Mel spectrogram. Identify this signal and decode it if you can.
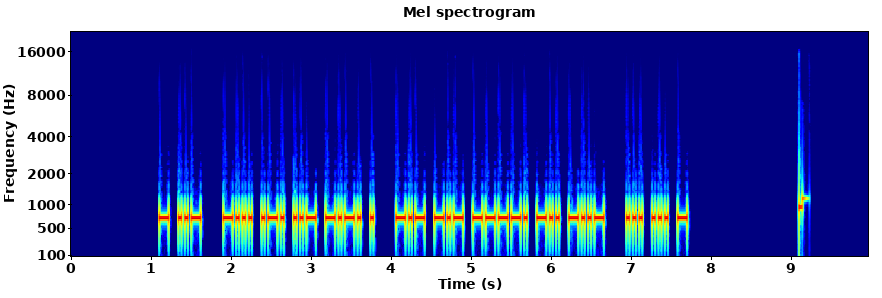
Morse code, heard as a keyed tone, about 30 wpm, 700 Hz. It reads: TU BRUCE KK9DX SST
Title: K1USN SST QSO Practice - 30wpm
